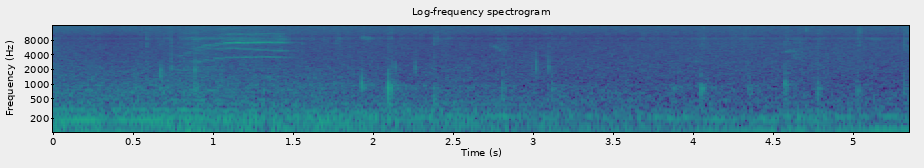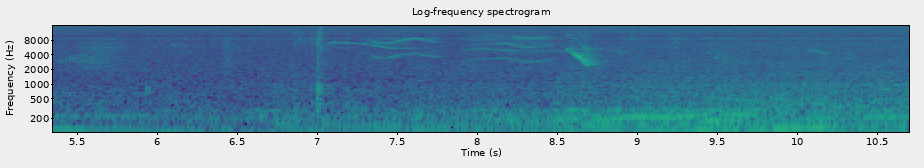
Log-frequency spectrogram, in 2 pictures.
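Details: Several white woodpeckers, a gang, with brief downward-curving nasal calls early on and a quick burst of slurred notes later, over low droning background noise and scattered clicks.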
